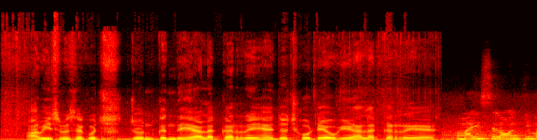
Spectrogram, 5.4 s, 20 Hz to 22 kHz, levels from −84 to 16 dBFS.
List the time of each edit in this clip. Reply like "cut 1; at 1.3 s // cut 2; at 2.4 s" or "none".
cut 1; at 4.4 s

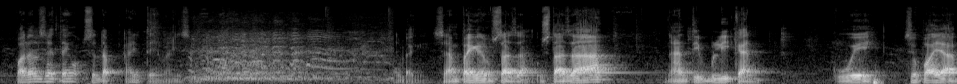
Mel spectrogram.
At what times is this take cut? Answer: cut 1; at 4.0 s

